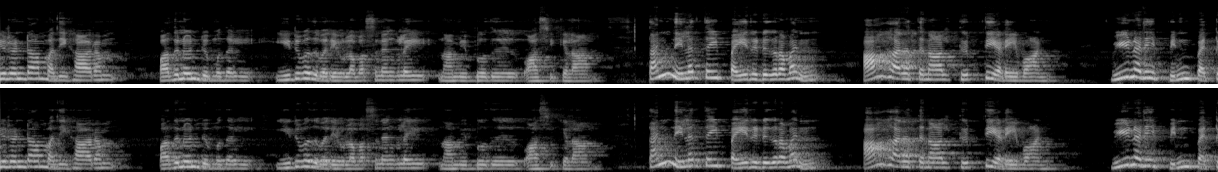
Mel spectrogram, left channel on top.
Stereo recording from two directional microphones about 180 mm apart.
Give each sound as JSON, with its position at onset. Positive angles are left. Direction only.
{"t": 0.0, "sound": "speech", "side_deg": 40}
